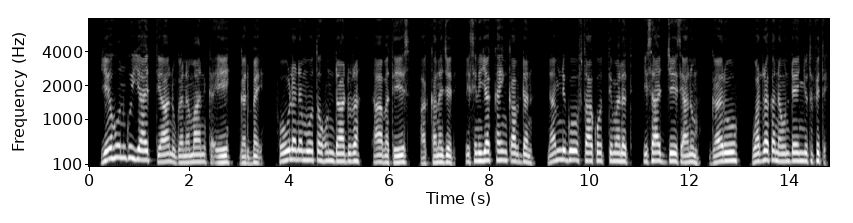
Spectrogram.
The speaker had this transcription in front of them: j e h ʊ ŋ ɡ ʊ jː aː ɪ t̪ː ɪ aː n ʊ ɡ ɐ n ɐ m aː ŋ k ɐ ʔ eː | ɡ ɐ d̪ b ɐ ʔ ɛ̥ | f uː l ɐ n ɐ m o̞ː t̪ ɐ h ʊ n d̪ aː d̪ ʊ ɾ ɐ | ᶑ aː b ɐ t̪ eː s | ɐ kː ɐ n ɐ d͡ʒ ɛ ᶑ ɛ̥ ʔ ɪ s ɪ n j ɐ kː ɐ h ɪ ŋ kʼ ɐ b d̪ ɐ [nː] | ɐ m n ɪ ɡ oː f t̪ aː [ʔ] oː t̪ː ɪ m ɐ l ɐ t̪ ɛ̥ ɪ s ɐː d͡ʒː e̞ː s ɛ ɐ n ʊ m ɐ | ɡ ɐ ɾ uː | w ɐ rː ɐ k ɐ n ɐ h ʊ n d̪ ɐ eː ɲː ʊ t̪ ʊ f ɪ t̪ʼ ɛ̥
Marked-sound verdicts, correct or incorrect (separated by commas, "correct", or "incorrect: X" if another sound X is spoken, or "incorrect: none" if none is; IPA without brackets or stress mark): correct, incorrect: k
